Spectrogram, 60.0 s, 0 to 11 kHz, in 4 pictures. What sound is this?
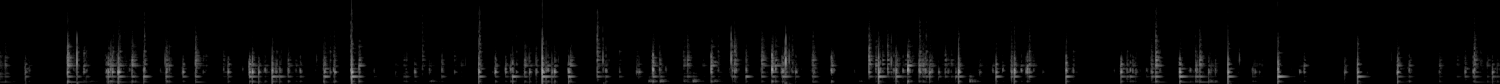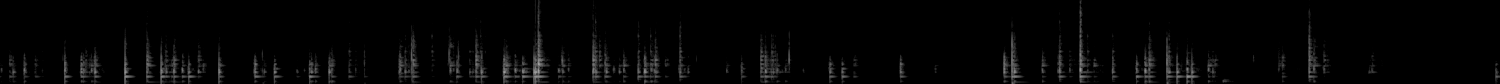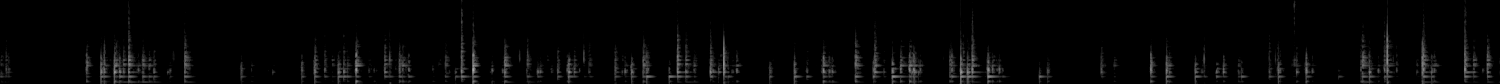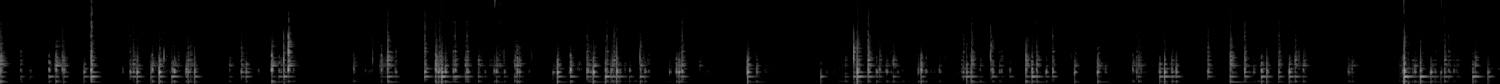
Rain flower bowl [Processed]
Recorded with a Hydrophone and a MixPre-6.
Heavily denoised in RX.
hydrophone, rain, recording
